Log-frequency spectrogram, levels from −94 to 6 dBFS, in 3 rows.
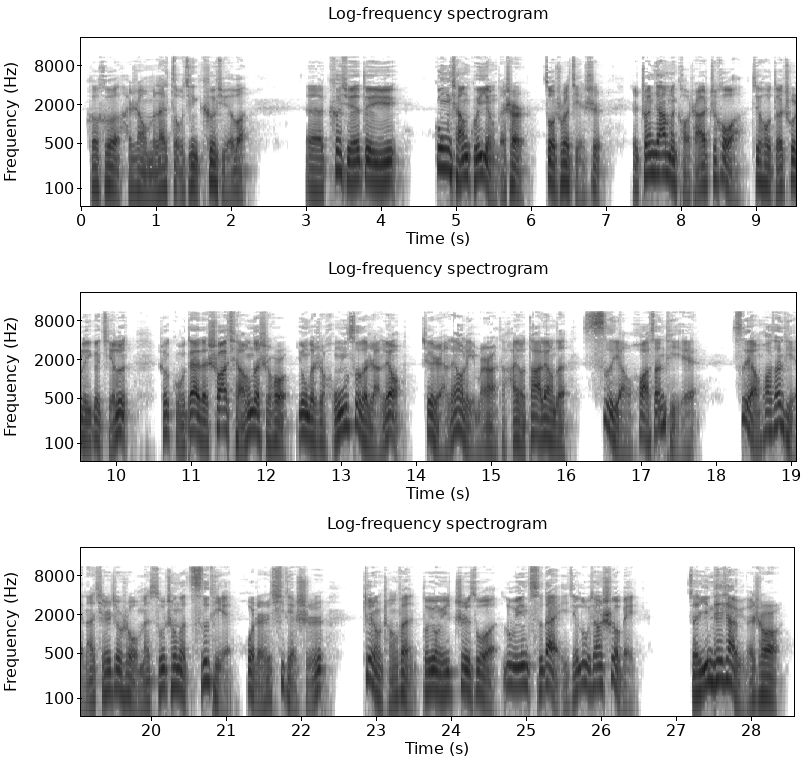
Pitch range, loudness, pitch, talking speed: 105-150 Hz, -16 LUFS, 130 Hz, 280 characters per minute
